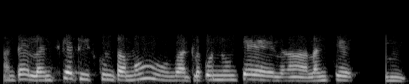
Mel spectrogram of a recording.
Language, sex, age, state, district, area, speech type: Telugu, female, 60+, Andhra Pradesh, Nellore, urban, conversation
